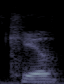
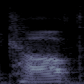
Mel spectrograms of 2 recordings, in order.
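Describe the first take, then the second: First: The vowel has an added air-like glide. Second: The vowel is a plain 'ar' sound. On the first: "it's caird" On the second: "We don't say card"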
